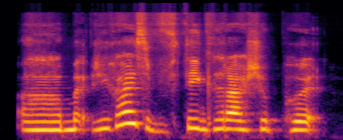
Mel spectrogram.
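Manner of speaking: talking through a yawn. Asking viewers a question while talking through a yawn. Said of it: "sorry for the yawning".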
